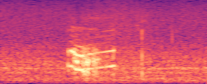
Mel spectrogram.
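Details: Female domestic cat, about one year old and a former stray rescued at two months, meows while hiding during hide-and-seek, wanting to be found: a single short, slightly falling meow of about a third of a second over faint room hiss.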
